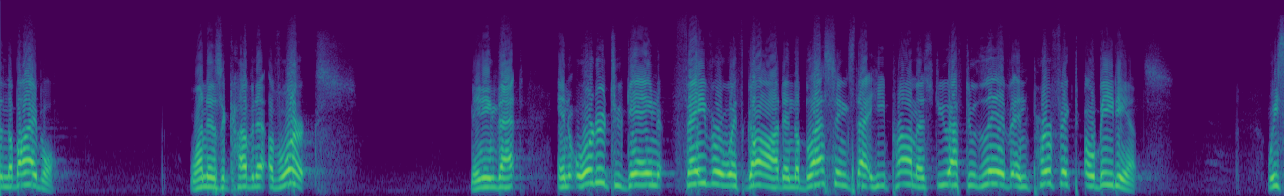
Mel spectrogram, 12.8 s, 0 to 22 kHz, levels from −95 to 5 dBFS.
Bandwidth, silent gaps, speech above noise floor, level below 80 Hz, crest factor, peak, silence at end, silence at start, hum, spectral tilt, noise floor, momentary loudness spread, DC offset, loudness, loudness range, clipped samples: 8.4 kHz; none; 58 dB; -70 dBFS; 14 dB; -12 dBFS; 0 s; 0 s; none; -7 dB/octave; -81 dBFS; 7 LU; under 0.1%; -24 LUFS; 5 LU; under 0.1%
